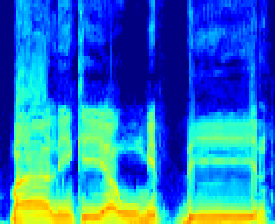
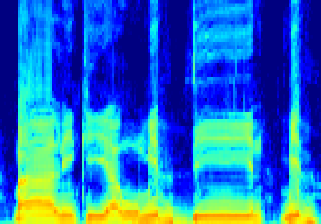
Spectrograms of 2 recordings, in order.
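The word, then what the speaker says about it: مَالِكِ يَوْمِ الدِّينِ: keempat meninggi awmii Din banyak orang yang membaca huruf Dal pada yaumiddin itu seolah membaca seperti membaca ada huruf tagnya seperti gini Maliki yaumid diin meet Din padahal cara pengucapannya tidak demikian ya Malikiyaumiddin biddin karena bertasydid maka harus lebih kuat Malikiyaumiddin Midi Nun pada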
